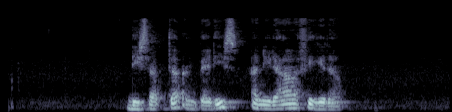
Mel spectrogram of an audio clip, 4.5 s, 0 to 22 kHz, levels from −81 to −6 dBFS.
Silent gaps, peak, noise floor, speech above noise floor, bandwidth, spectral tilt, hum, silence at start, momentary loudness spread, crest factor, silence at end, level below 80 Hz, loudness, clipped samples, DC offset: none; -14 dBFS; -66 dBFS; 38 dB; 11.5 kHz; -5 dB/octave; none; 1.25 s; 4 LU; 18 dB; 1.05 s; -74 dBFS; -29 LUFS; under 0.1%; under 0.1%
